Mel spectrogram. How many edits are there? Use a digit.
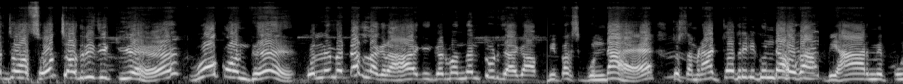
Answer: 4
